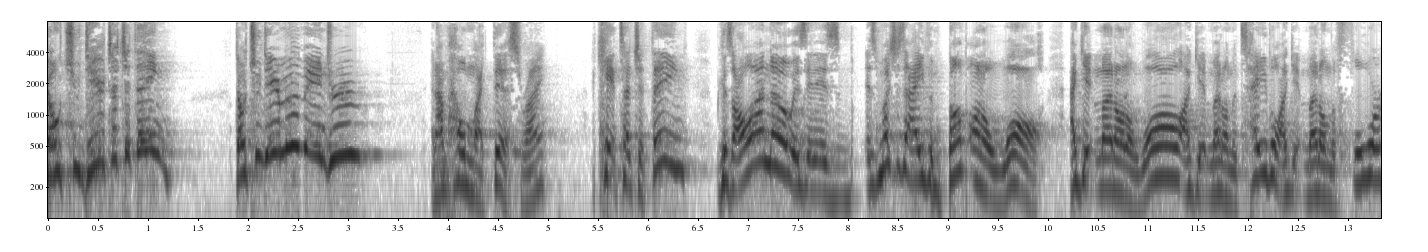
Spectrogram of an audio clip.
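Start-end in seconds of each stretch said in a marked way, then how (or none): 0.0-3.1 mock very high, rising, shrieking scolding scream. Retelling coming home muddy as a child, imitating a woman screaming. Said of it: "what does she start screaming at you?".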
